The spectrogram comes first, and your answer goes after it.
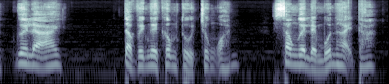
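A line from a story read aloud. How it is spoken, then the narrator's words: Frightened scream. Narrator (Vietnamese): sợ hãi mà hét toáng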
